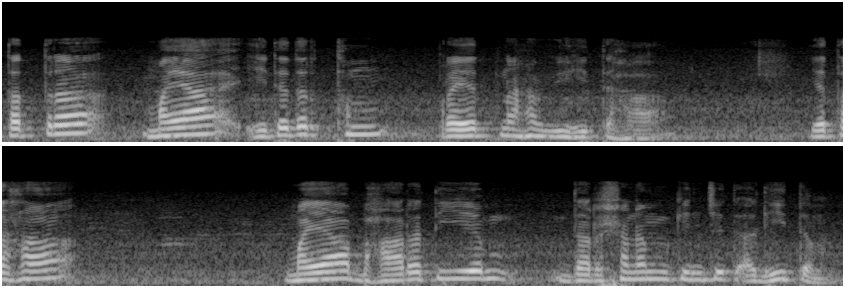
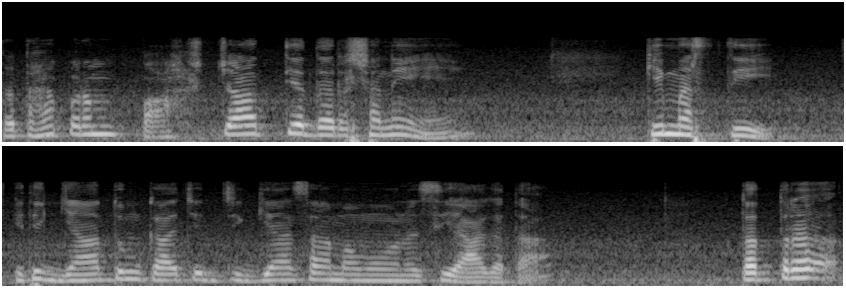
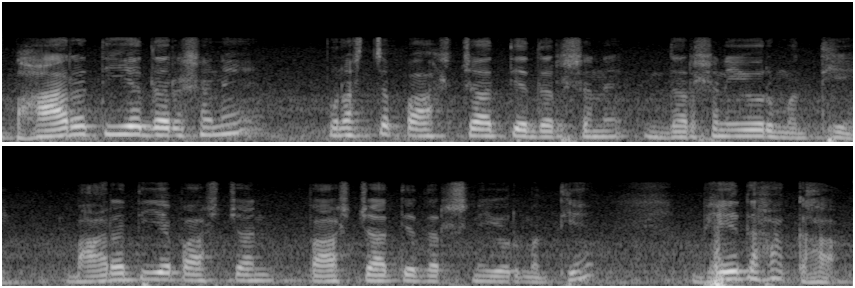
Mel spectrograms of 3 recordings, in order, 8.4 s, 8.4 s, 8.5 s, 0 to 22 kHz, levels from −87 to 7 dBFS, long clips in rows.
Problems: none marked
